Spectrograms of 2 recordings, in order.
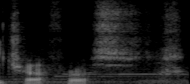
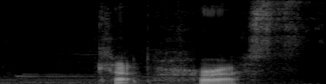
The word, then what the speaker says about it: Caphras: Yeah, I don't know why I was thinking Chaffras before. I put the H in the wrong place. Caphras. That's how you pronounce it. No, PH is a fa.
